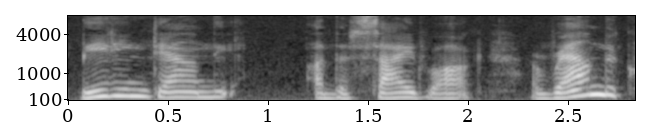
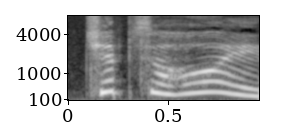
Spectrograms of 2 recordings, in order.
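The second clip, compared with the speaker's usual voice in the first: high, loud call over the radio; little brother calling the code again, high and loud; 9 semitones higher, 5 dB louder than usual. Acted. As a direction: call it out to the tent. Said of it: "Stink called again".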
